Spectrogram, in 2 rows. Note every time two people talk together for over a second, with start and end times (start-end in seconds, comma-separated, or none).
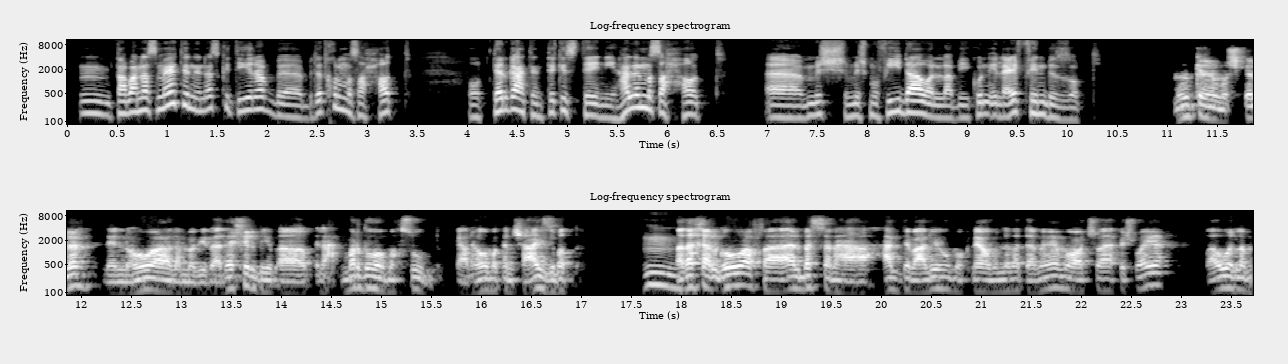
none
